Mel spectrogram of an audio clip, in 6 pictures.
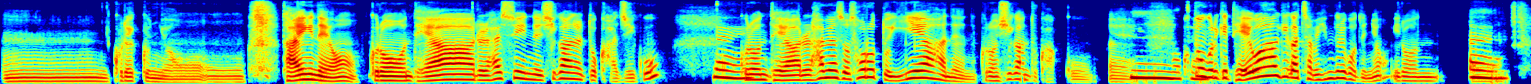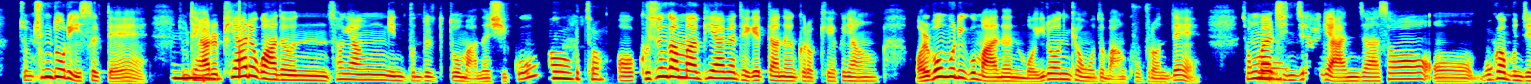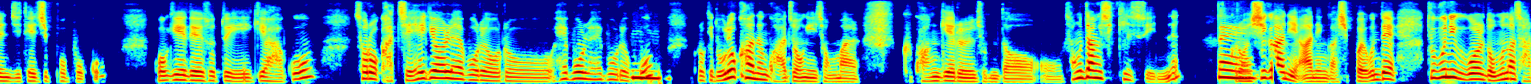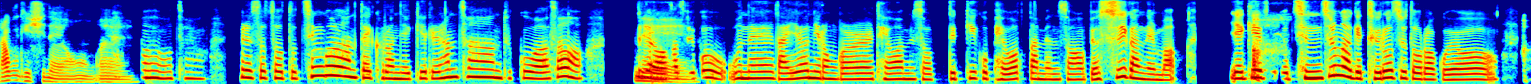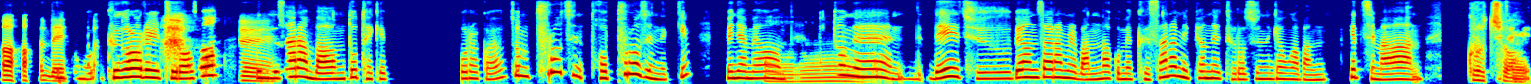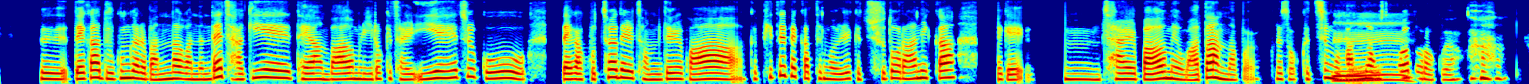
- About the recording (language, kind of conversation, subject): Korean, podcast, 사랑이나 관계에서 배운 가장 중요한 교훈은 무엇인가요?
- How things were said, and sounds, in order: other background noise; laugh; laugh; laugh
